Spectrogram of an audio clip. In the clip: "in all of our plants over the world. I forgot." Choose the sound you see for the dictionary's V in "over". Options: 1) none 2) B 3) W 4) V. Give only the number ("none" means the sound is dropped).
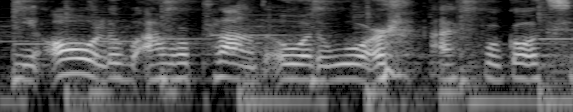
4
